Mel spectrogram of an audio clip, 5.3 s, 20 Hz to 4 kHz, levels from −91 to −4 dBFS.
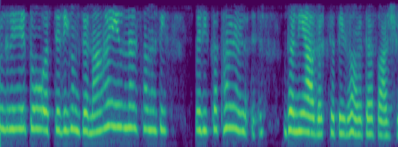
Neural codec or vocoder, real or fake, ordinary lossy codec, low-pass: codec, 16 kHz, 4.8 kbps, FACodec; fake; none; 3.6 kHz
